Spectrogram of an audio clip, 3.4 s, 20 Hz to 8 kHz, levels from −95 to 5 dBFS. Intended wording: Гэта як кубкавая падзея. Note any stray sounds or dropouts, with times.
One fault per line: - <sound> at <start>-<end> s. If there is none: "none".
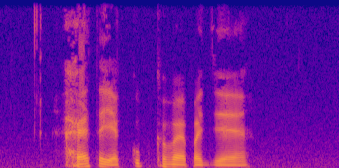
none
